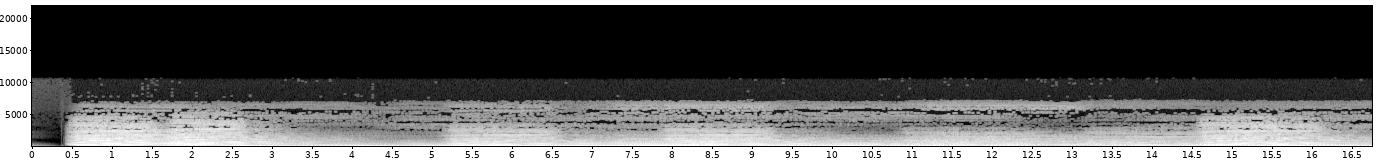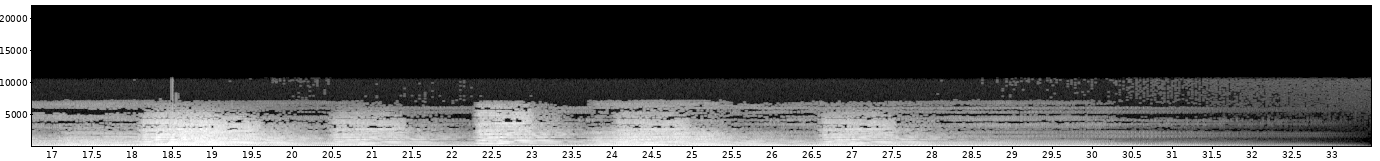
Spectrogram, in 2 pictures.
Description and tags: Orchestral 2of5
An emotional mixture of brass and strings. The notes of these short compositions were picked entirely at random, but produce an intelligent and interesting, classical feel.
ambient, classical, composition, dramatic, emotional, epic, instrumental, interlude, orchestral, track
